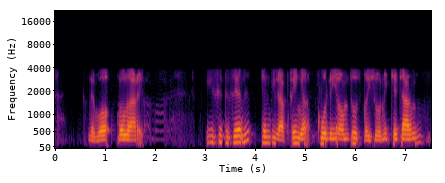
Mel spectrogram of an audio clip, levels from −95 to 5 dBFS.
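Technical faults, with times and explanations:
Throughout, Codec 2 vocoder: the speech is resynthesised from sine waves, so it sounds heavily robotic and buzzy, consistent with a 2.4 kbit/s mode. The spectrogram shows nothing above 3.8 kHz.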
